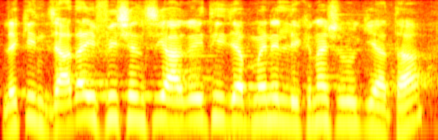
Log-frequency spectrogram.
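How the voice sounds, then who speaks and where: A middle-aged man with a high voice gives a religious lesson to children. He keeps asking them questions and drills the answers back. He is recorded in a reverberant hall with a faint hum underneath. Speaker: Quran teacher.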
